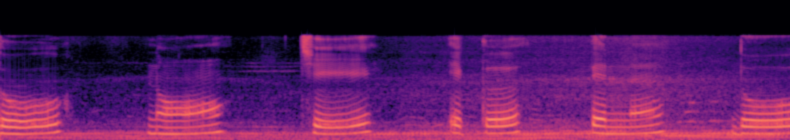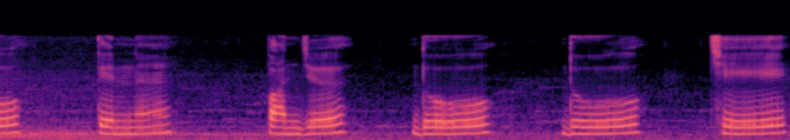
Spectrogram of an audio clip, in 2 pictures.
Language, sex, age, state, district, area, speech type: Punjabi, female, 60+, Punjab, Muktsar, urban, read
